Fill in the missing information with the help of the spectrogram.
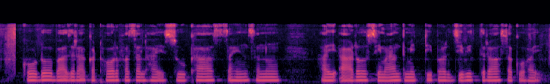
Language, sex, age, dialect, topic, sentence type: Magahi, male, 18-24, Southern, agriculture, statement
